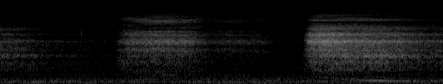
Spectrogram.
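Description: Breathy exhalations into a close-held vocal microphone: two of them, about two seconds apart. The second is louder and trails off in a low, falling sigh.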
